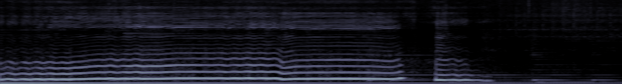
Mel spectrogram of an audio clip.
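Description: The closing bars of a recorded Filipino pop song: a male voice holds a long hummed "hmm" with slight vibrato over sustained accompaniment. It breaks off about four seconds in, sings one short last note, and the music fades away.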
